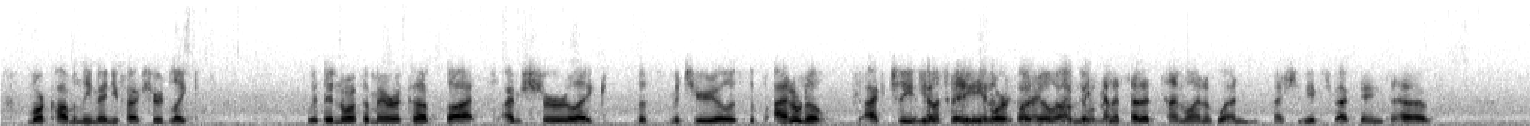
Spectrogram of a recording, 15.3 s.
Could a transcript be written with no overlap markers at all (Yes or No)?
No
